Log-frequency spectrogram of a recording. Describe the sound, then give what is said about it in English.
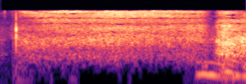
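A long cleansing breath taken during a relaxation breathing exercise, a steady airy hiss sustained for about two seconds before a brief change in tone at the end. “So it is ready for a cleansing breath.”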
